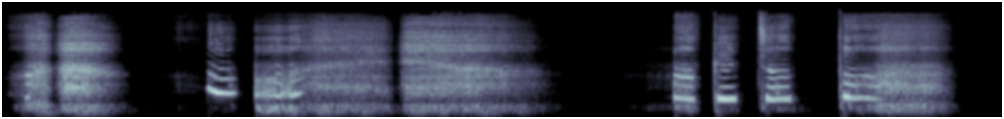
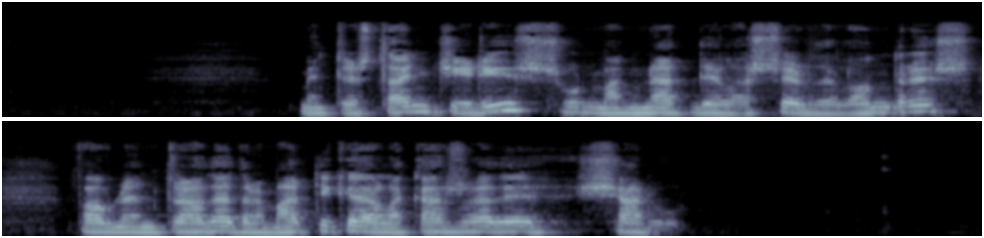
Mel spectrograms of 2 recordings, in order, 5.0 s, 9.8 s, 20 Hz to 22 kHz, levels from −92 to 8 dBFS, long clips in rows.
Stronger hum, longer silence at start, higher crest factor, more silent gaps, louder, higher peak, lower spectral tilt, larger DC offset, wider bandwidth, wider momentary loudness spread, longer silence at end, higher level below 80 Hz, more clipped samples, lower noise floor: neither; second, 0.1 s vs 1.5 s; about the same, 18 dB vs 20 dB; first, 1.21-1.26 s, 2.85-3.12 s, 3.52-3.56 s, 3.72-3.79 s, 4.14-4.18 s vs none; first, -24 LUFS vs -29 LUFS; first, -8 dBFS vs -12 dBFS; second, -0.5 dB/octave vs -4.5 dB/octave; neither; first, 15.5 kHz vs 11.5 kHz; first, 12 LU vs 7 LU; second, 0.3 s vs 1.5 s; second, -88 dBFS vs -72 dBFS; neither; second, -52 dBFS vs under -90 dBFS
